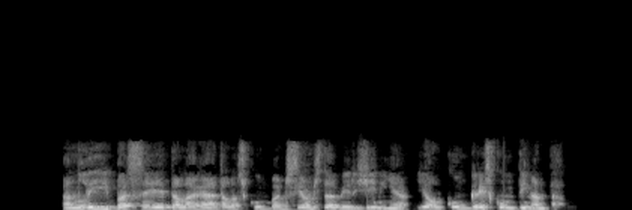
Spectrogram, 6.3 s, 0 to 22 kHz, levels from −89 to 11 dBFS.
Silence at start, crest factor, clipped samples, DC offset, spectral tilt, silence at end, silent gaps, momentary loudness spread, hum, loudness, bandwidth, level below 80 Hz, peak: 0.65 s; 16 dB; under 0.1%; under 0.1%; -6.5 dB/octave; 0.7 s; none; 8 LU; none; -17 LUFS; 7.4 kHz; -58 dBFS; -2 dBFS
